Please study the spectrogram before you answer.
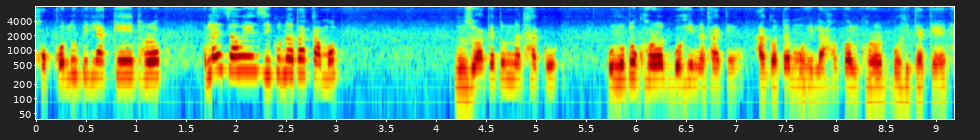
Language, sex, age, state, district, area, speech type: Assamese, female, 60+, Assam, Darrang, rural, spontaneous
